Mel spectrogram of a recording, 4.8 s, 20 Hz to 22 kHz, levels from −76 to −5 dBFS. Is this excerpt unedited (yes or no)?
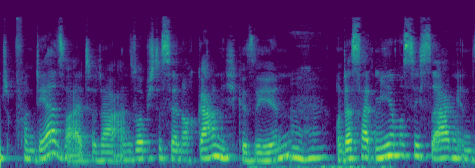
yes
